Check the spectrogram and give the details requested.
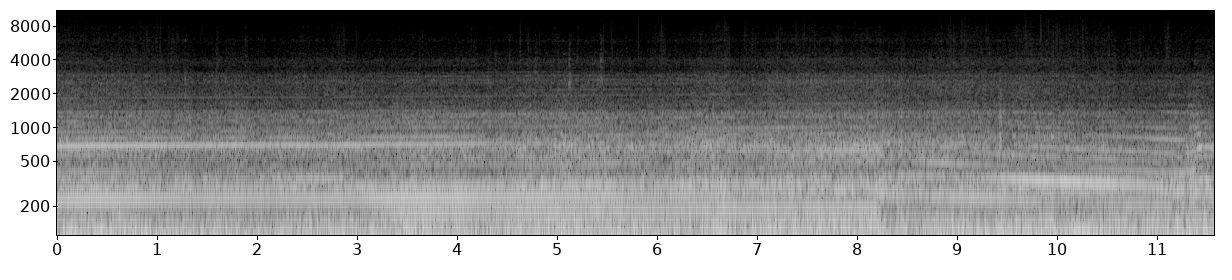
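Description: Honda Civic EM1's B16A2 1.6-litre VTEC four-cylinder heard from inside the cabin, running hard at high revs with its pitch held steady or slowly climbing, changing about eight seconds in, over heavy road and wind rumble.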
